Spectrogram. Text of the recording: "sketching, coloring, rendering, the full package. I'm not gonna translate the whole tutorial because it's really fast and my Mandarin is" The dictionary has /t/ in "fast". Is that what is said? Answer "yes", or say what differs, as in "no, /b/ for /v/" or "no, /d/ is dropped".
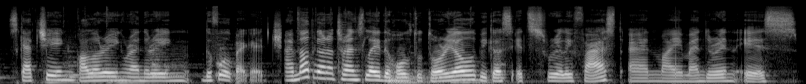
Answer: yes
